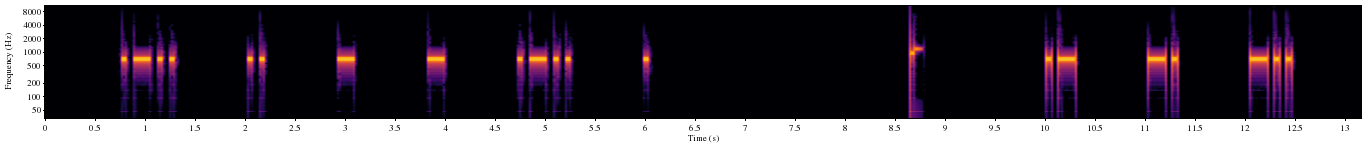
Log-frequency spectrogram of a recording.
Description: Morse code, heard as a keyed tone, about 20 wpm, spaced as for 9 wpm, 700 Hz. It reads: LITTLE AND
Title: 4x Character Spacing - Top 300 Words - 20wpm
